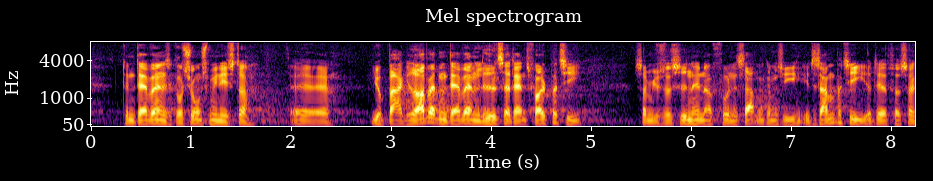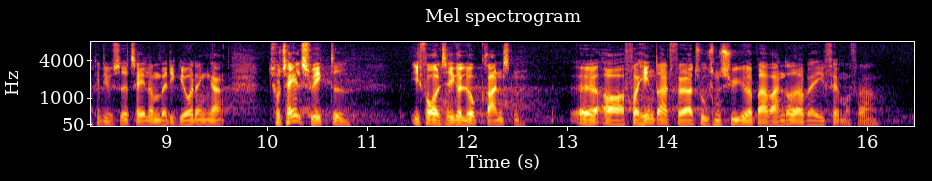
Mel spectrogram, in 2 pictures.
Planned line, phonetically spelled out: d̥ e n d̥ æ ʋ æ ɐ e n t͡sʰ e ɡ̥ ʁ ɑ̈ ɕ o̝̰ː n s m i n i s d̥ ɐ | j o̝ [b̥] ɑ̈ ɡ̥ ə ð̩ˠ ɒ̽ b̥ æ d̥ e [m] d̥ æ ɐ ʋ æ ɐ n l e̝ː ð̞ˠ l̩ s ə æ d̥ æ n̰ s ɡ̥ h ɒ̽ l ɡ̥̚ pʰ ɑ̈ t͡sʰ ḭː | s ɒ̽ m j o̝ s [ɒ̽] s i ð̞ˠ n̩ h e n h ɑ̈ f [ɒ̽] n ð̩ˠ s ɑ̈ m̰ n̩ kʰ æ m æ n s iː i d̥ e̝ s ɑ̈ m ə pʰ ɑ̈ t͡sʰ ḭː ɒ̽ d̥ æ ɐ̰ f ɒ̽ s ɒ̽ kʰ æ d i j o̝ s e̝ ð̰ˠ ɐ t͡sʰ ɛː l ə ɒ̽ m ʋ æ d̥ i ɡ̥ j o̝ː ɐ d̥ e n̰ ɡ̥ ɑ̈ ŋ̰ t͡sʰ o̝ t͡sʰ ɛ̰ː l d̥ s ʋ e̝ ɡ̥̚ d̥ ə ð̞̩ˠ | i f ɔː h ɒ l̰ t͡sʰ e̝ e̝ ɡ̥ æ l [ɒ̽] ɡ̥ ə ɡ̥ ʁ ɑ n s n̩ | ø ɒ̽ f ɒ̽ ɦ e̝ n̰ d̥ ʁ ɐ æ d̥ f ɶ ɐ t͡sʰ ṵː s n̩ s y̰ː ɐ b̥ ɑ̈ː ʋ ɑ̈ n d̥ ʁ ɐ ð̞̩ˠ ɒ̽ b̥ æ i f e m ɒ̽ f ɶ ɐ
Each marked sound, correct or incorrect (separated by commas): correct, incorrect, correct, incorrect, incorrect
